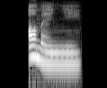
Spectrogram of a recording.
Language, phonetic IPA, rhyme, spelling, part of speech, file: Hungarian, [ˈɒmɛɲːi], -ɲi, amennyi, pronoun, Hu-amennyi.ogg
- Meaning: as much as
